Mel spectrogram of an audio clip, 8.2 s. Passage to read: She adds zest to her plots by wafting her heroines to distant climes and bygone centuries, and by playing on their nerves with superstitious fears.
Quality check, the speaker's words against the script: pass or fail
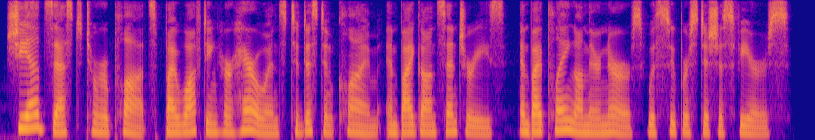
fail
